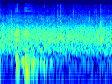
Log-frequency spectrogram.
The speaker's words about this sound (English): All right. Round of applause,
